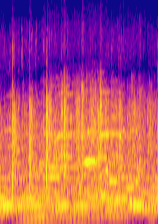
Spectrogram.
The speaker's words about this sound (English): Come on and clap.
